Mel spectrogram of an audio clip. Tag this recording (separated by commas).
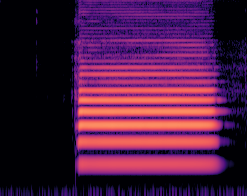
Musical instrument, Music, woodwind instrument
